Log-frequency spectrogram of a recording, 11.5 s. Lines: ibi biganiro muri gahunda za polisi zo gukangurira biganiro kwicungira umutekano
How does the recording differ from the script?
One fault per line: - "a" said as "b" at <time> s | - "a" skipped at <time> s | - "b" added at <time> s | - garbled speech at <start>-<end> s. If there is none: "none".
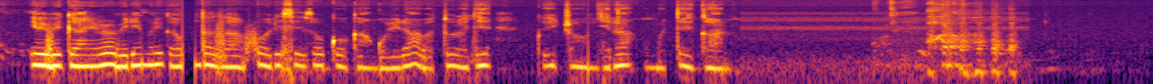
- "biri" added at 1.2 s
- "biganiro" said as "abaturage" at 4.2 s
